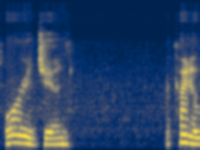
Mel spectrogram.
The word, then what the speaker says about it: Origen: Phil pronounced it Origen, but everybody else says Origin.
